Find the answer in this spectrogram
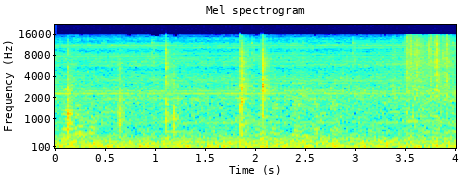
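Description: Supermarket ambience: a steady low hum with faint background voices, broken by a few sharp clicks and knocks, several of them close together near the end.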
